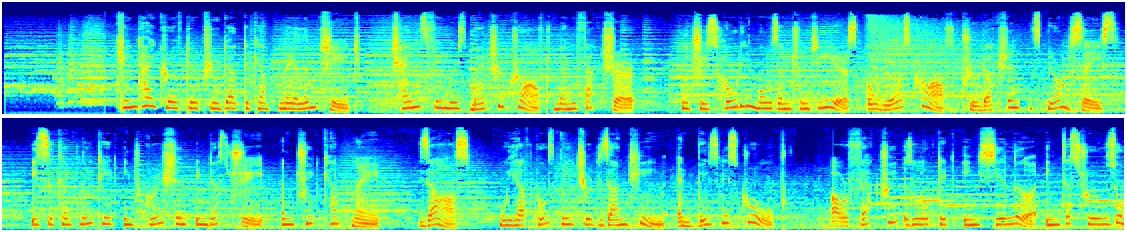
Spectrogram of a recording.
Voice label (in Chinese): 女 英文 成熟大气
